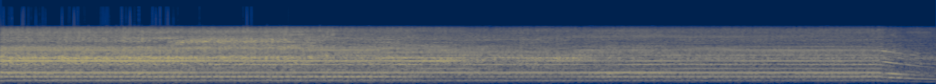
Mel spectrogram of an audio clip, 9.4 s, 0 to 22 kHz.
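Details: Kirby Classic 1-CR vacuum used only three times, bearings failed, getting louder and shakier: loud steady motor roar with a hard whining edge that winds down at the end; worn motor bearings.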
